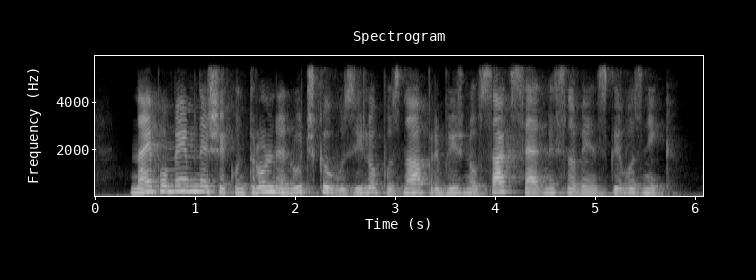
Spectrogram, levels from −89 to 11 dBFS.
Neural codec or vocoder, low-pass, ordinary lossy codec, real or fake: vocoder, 44.1 kHz, 128 mel bands, Pupu-Vocoder; 5.4 kHz; none; fake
